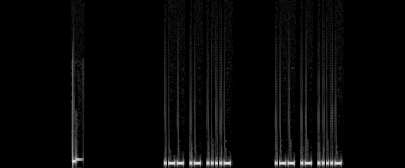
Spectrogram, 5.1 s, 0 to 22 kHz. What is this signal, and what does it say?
Morse code, heard as a keyed tone, about 47 wpm, 700 Hz. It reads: WA4 WA4
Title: USA Call Sign Prefixes - Repeated 2x - 45wpm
